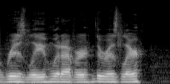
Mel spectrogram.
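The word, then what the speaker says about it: Wriothesley: It's spelled Riothsley, but I don't think that's how you say it. It's like, I don't know, Risley, whatever, the Rizzler.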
